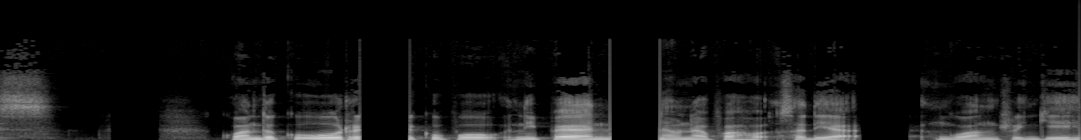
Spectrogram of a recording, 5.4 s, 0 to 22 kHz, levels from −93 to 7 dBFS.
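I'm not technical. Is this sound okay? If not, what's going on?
No. The speech drops out for a quarter second at 0.56, 1.81 (just after "ku'u re"), 3.06 and 4.31 s. This is a gap between chunks: the audio arrives in one-second pieces with silence inserted at each join.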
